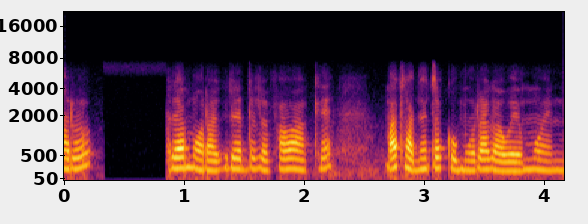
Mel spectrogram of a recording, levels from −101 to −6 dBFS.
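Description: Throughout the clip the speech carries the AMR wideband (HD Voice) codec at a plainly damaging setting. The roughness and rasp in the speech fit the 8.85 kbit/s mode, one of the lowest rates. The vocal tract model and pulse excitation are starved of bits, so voicing sounds gritty, while the band above 6.4 kHz is synthetic noise rather than real detail. That combination of a bright top with raspy speech separates it from narrowband telephone audio, which is simply dull and has nothing above about 3.4 kHz.

From 0.34 to 0.90 s, lost AMR speech frames break the flow for about 0.52 s, a long run of failed frames. The decoder bridges the hole by replaying the last good pitch and vocal tract settings with shrinking gain, so the sound at 0.34 s fades to near silence within two frames, as wideband concealment does. The speech then returns weak and rough for a moment. That short fading tail before the near silence distinguishes it from a plain dropout, which cuts off abruptly, and from a hard mute.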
